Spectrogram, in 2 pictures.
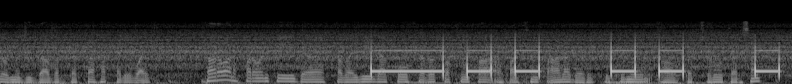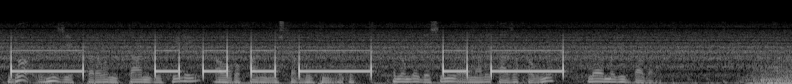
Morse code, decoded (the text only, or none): DIAVA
